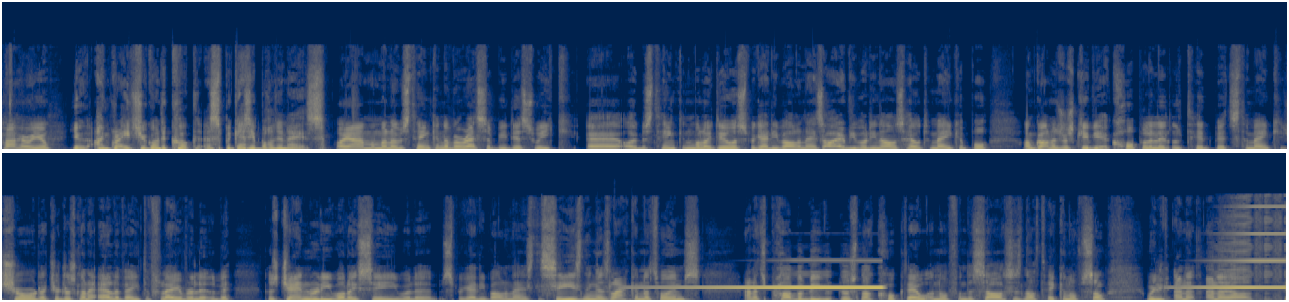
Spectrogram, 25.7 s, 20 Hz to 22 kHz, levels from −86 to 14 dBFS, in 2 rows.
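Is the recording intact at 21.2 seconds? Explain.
No. At 21.2 seconds the clip is near the end of a loudspeaker feedback squeal that runs from 19.01 to 21.71 s, starting after "bolognese the seasoning is" and ending before "out enough and the". The microphone is re-amplifying its own loudspeaker, and the loop gain at 2 kHz exceeds one, so a pure tone swells over roughly two seconds to about 15 dB above the speech. A spectrogram shows a bright horizontal line at 2 kHz. The waveform's envelope bulges steadily.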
